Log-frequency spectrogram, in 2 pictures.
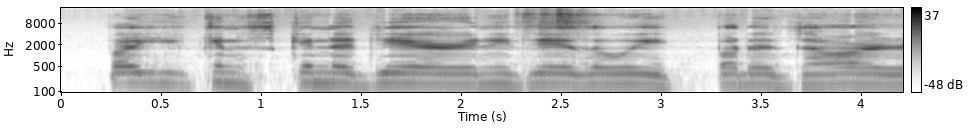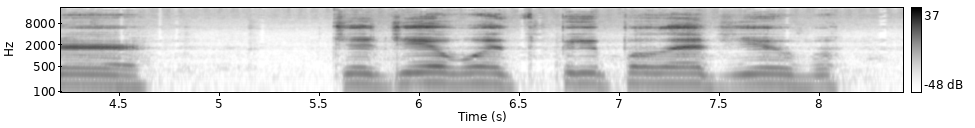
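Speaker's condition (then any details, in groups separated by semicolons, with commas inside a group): Traumatic brain injury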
